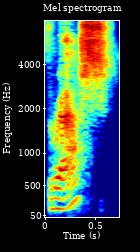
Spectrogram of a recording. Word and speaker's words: Thrash: So this piece is by Dox Thrash. I believe is how you pronounce the last name, Thrash.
